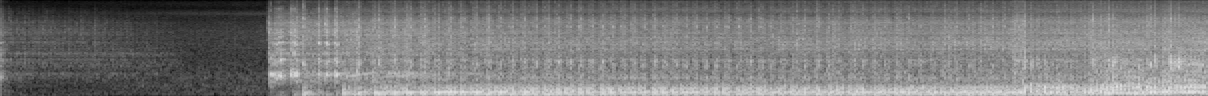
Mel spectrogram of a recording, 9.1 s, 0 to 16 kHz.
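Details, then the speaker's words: 1974 Honda CB750 Four test run: after a quiet start it settles into an even idle that rises cleanly with throttle; no ticking, knocks, piston slap or valvetrain noise; runs better once warmed up. "Motor sounds good with no ticking, no knocks. Can't hear any piston slap, any valve train noise. It sounds pretty good."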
